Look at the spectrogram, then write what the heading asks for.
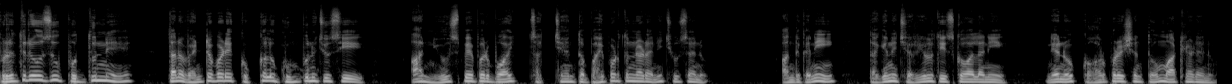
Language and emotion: Telugu, fearful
